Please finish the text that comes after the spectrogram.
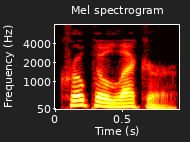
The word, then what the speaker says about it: keropok lekor: Lekor, Malay pronunciation, lekor, keropok lekor, Malay pronunciation, kropo lekor, or fish sausage is a traditional Malay fish cracker snack originating from the state of Terengganu, Malaysia.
